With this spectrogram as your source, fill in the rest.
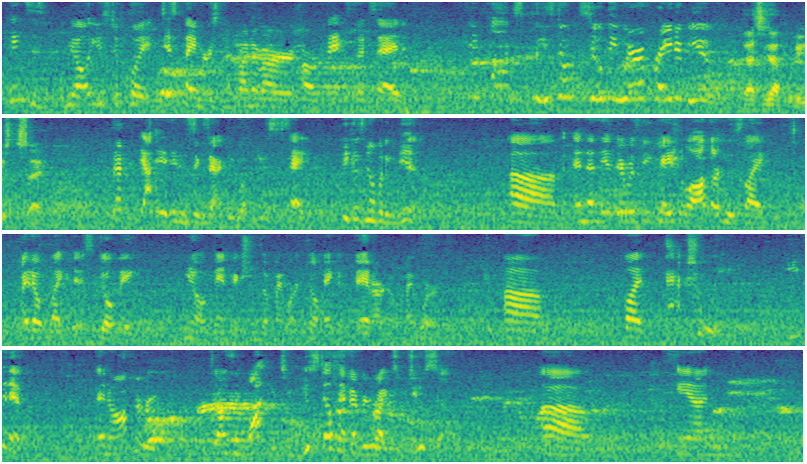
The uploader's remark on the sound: Recorded live at FanExpo Chicago.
